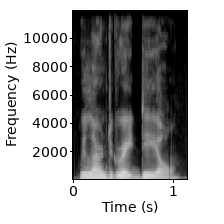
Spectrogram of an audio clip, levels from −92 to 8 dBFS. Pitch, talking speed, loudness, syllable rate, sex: 180 Hz, 260 wpm, -16 LUFS, 6.2 syllables/s, female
